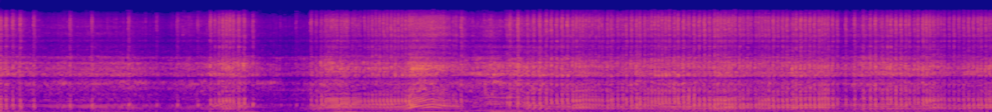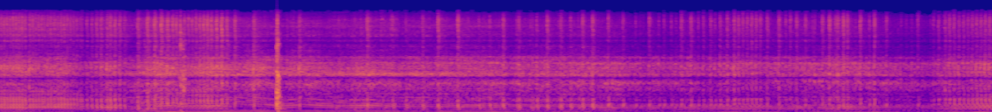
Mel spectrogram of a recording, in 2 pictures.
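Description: A motorbike engine revs up and down close by.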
